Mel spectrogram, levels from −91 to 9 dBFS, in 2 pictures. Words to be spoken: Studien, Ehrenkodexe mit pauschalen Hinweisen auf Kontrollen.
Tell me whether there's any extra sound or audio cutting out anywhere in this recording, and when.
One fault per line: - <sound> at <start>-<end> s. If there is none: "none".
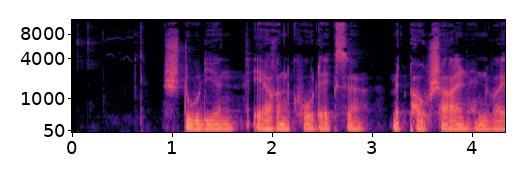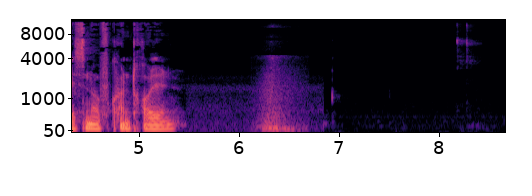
- whoosh at 6.1-6.7 s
